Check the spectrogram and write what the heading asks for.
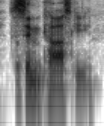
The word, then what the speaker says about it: Cincoski: Cincoski. Cincoski. Okay, I've heard it pronounced all different ways in the last few days.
